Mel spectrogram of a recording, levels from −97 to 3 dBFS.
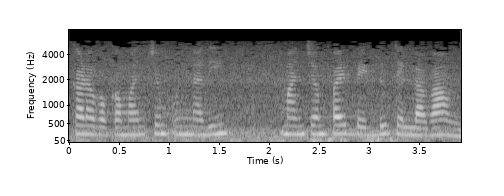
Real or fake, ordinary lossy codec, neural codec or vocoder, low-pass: real; MP3, 24 kbps; none; 7.2 kHz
